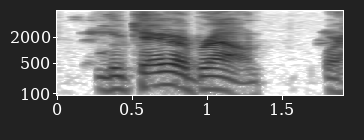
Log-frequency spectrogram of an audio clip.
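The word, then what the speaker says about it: Vicente Luque: need to ask you how do you say lucay or brown or how do you say their names uh vigente luque and then randy brown luke okay cause every time i see his name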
